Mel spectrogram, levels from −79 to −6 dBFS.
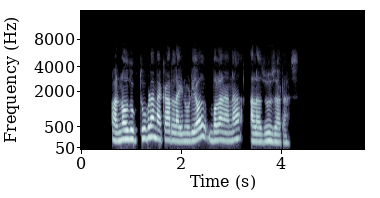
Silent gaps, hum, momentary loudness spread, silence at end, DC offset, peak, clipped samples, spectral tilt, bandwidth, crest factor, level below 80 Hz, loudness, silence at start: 3.27-3.36 s; none; 7 LU; 1.4 s; under 0.1%; -2 dBFS; under 0.1%; -8.5 dB/octave; 6.8 kHz; 18 dB; -64 dBFS; -18 LUFS; 0.6 s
